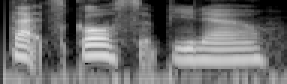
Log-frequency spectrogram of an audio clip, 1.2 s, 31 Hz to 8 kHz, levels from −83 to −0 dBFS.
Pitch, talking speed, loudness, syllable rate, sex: 170 Hz, 200 wpm, -19 LUFS, 4.5 syllables/s, female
